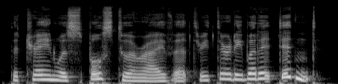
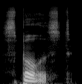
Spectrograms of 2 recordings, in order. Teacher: a two-syllable word, supposed, becomes more like one syllable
